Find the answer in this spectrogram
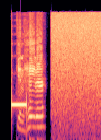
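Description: Production-logo sting: a short steady beep together with a brief voice-like sound about a quarter second in, then loud, steady TV-static hiss from about a second in.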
